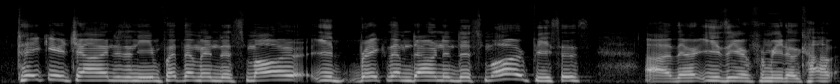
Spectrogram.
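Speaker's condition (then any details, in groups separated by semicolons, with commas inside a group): Cerebral palsy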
